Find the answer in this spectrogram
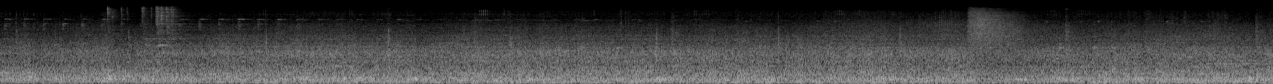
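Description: A train of vintage passenger coaches rolling slowly past, with a steady rumble of wheels on the rails, a few light clicks near the start and a short hiss about ten seconds in.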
